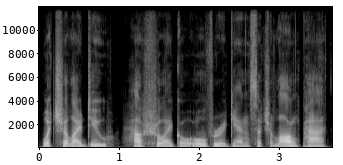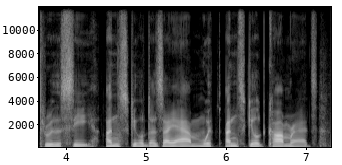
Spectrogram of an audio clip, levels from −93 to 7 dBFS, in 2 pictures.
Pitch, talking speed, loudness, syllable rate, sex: 90 Hz, 195 wpm, -21 LUFS, 4.9 syllables/s, male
